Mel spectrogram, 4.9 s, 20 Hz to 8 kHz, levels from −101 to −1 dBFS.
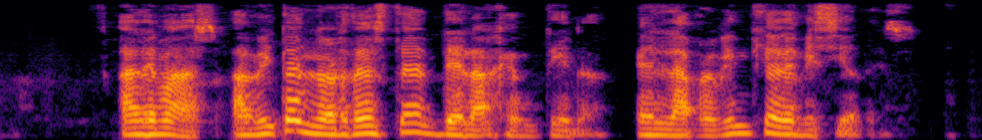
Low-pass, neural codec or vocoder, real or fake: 7.2 kHz; codec, 16 kHz, 4 kbps, FreqCodec, larger model; fake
